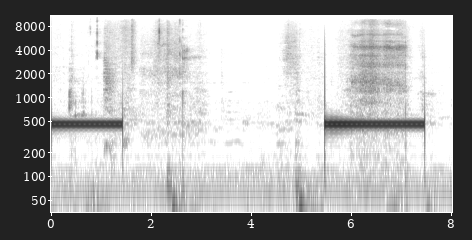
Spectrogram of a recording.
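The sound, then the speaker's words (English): A phone's ringback tone: two loud, steady electronic buzzes, each lasting a second or two, separated by a few seconds of quiet line noise. No one speaks. “Oh, it's ringing.”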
